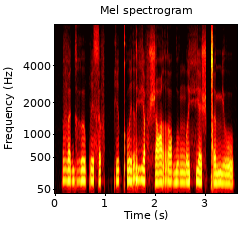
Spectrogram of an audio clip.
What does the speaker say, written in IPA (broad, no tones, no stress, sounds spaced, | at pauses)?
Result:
v ɛ ɡʱ ɯ p i s ɘ f kː i kʷʼ i r vʲ ɑ f ʃ ɑ r ɔ ɠ u ŋʷ i fʲ ɛ ʃ ǀ ɘ mʲ u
